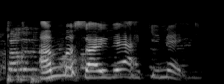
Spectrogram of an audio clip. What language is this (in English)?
Icelandic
